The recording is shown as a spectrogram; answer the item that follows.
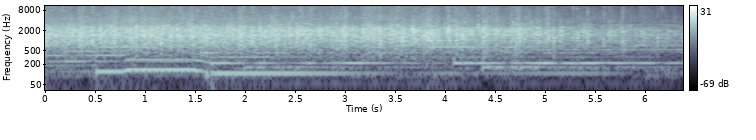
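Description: An audience applauding over background music of steady held low notes. The clapping thins toward the end.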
